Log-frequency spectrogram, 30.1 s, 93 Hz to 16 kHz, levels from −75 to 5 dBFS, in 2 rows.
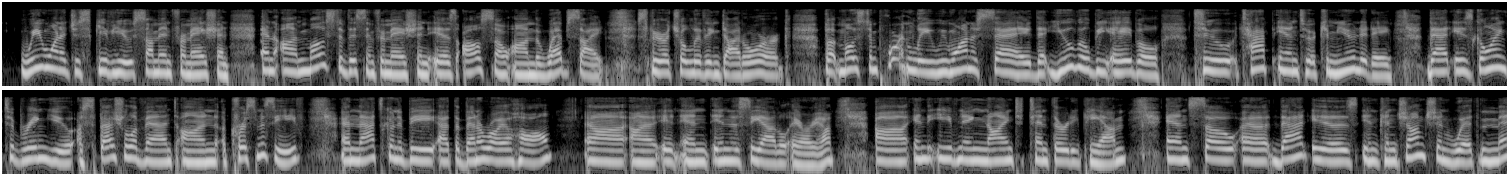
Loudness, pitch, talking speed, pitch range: -18 LUFS, 215 Hz, 165 wpm, 200-235 Hz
